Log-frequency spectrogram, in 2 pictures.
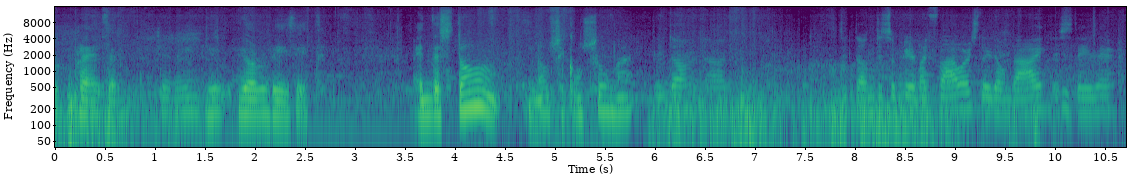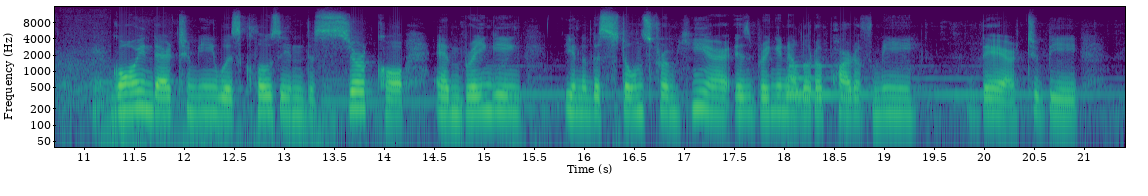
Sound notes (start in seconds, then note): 4.9 speaking in foreign language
